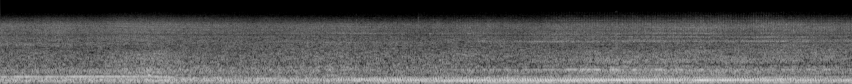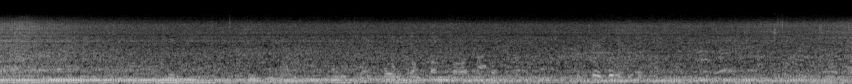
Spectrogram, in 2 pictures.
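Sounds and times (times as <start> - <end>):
engine drone: 0.0 - 17.0.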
